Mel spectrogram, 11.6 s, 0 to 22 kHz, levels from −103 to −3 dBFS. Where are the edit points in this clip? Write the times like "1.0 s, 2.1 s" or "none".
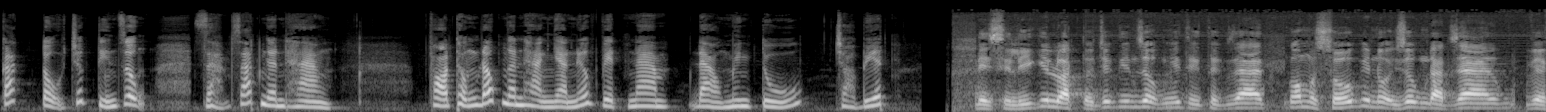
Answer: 1.4 s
